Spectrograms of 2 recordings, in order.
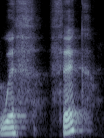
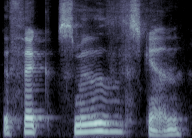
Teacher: You can almost just do one TH sound, with thick, with thick. I don't have to really stop with thick. I can, but I can run them together.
